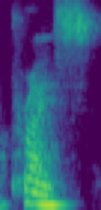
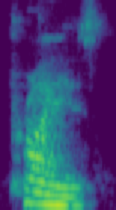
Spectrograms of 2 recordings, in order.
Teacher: the vowel sound before is shortened when the consonant is unvoiced so for example price the eye is a little bit shorter than the prize eye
